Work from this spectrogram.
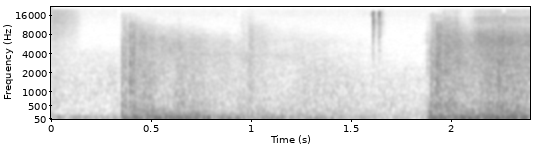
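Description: Cannon fire in Ultimate General: American Revolution, two heavy booms with rumbling tails, the first rolling off over about a second before the second blast lands, loud and close.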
